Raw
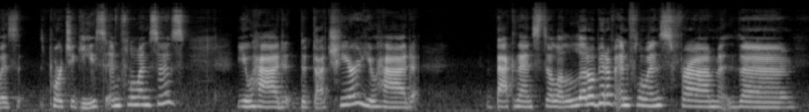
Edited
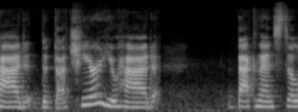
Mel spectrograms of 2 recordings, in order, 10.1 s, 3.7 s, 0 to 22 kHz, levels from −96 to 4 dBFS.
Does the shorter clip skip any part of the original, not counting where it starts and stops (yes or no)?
no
